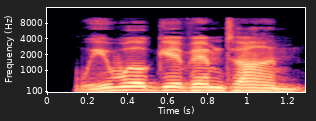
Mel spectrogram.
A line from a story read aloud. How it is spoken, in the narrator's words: they said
